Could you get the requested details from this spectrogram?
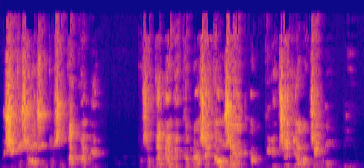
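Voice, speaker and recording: A man's voice: sits high, fast, sharp tone. A man sharing a personal religious testimony, in an earnest manner with fillers and restarts. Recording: echoey room, distant mic.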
